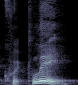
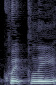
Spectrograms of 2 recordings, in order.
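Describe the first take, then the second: First: The stress is on the second syllable. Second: The stress is on the first syllable.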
